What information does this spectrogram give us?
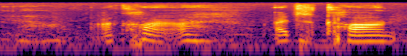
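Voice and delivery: usual speaking voice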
